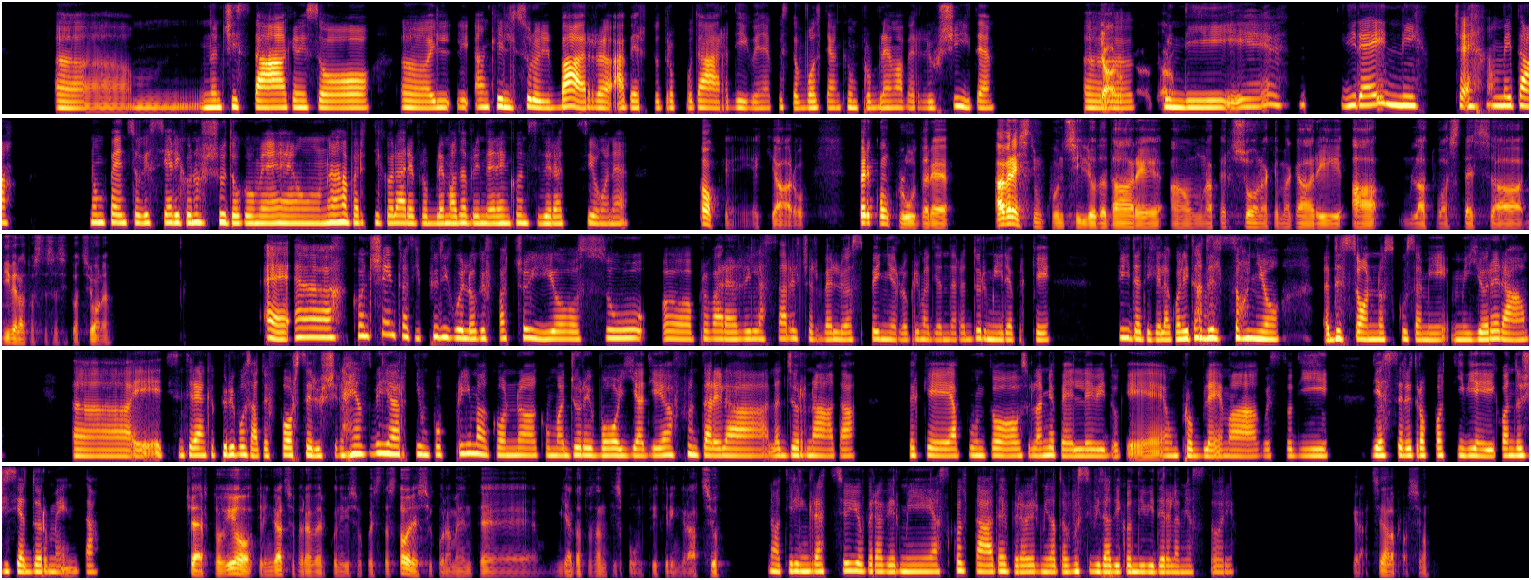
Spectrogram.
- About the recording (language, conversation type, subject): Italian, podcast, Che ruolo ha il sonno nella tua crescita personale?
- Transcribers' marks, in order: "quindi" said as "quine"; "cioè" said as "ceh"; laughing while speaking: "riuscirai"; other background noise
